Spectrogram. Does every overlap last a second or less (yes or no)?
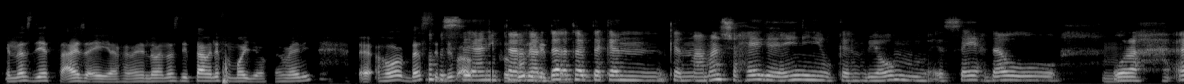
no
